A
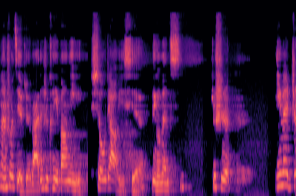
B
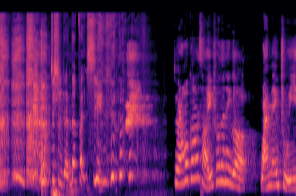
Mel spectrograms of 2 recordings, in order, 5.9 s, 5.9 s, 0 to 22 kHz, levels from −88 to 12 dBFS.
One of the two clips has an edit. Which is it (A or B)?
A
